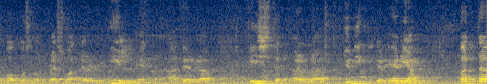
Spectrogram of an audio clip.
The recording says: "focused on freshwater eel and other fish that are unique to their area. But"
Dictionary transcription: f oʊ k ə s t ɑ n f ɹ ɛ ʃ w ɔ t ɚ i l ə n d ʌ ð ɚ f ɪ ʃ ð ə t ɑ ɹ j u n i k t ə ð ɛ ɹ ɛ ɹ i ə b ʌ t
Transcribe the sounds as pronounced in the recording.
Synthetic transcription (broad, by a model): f oʊ k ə s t ɑ n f ɹ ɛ s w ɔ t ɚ i l ə n d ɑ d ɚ f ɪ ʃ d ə t ɑ ɹ j u n i k t ə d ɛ ɹ ɛ ɹ i ə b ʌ t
